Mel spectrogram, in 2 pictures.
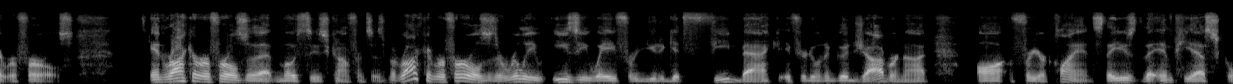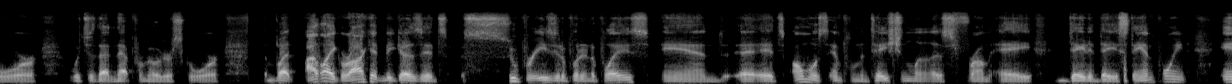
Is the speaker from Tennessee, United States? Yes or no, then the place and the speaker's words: yes; Nashville, Tennessee, United States; Nashville, which is my hometown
